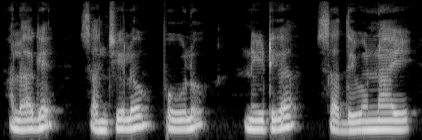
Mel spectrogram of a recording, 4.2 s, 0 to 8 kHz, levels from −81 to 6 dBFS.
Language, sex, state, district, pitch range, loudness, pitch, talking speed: Telugu, male, Telangana, Hyderabad, 150-190 Hz, -14 LUFS, 155 Hz, 85 wpm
